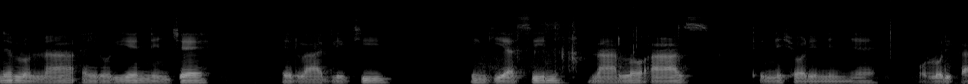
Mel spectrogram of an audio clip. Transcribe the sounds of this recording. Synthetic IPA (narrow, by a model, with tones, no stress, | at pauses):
ne˦lʊ˨na˨a˨i˨ɾo˨ɾje˦nɪ˨ɲd͡ʒɛ˦ | e˨lwa˨li˨kʰi˦˨ | ŋɡi˨a˨si˦nːa˨lɔ˦ʔa˨˦z | tʰe˨nɪ˦ʃɔ˨ɾɪ˨nɪ˨ɲɛ˦ | o̰˨lo˦ɾi˨ka˨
